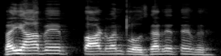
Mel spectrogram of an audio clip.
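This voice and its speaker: A man's voice: fairly high pitch, brisk. A man teaching an accounting class in a classroom, chatty and joking, counting years aloud and quizzing his students. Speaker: accounting lecturer. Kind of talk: classroom lecture. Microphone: recorded lecture.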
